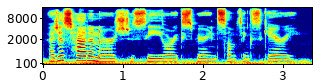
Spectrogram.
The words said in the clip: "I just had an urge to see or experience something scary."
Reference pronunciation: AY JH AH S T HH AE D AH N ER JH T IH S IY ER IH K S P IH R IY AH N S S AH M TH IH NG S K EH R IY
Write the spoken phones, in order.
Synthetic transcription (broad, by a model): AY JH AH S T HH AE D AH N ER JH T IH S IY ER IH K S P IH R IY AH N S S AH M TH IH NG S K EH R IY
